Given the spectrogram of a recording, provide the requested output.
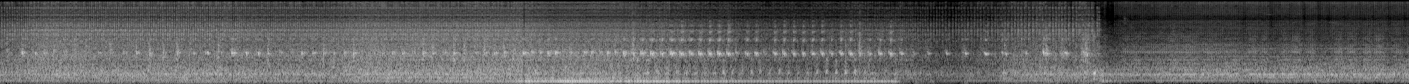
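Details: BMW N54 in an E61, previous owner claimed it was seized, copper throughout the oil: idling six-cylinder with a sharp, fairly regular knock three to four times a second, attributed to a bad bearing.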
